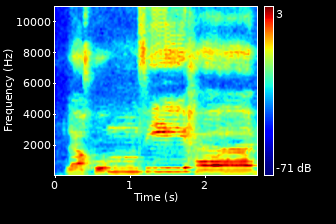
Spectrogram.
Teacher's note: mim sukun bertemu dengan huruf fa atau kita sebut idhar syafawi, dibaca terang atau jelas antara mim sukun dan huruf setelahnya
